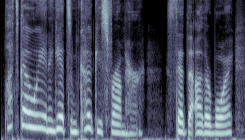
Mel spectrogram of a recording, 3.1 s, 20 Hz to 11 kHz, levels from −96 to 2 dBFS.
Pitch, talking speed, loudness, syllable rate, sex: 235 Hz, 255 wpm, -17 LUFS, 5.9 syllables/s, female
